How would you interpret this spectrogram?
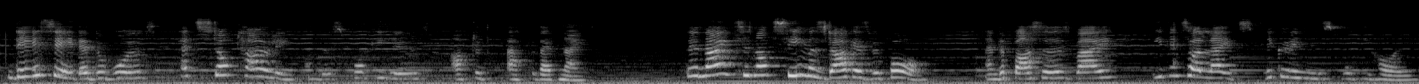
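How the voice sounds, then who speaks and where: A woman's voice: high-pitched, lively intonation, measured pace, over music, rough recording. A woman narrating a scripted mystery story for an amateur radio play.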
